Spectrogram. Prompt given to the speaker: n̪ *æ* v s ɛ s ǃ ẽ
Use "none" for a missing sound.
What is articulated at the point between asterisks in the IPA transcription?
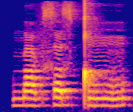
æ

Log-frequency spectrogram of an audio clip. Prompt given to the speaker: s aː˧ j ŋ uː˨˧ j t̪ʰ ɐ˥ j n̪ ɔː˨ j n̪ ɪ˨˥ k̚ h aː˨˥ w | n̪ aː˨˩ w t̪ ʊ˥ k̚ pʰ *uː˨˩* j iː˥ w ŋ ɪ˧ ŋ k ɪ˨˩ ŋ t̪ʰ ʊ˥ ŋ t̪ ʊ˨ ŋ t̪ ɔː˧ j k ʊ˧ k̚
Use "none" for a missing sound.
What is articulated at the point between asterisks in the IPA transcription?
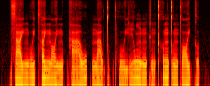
uː˨˩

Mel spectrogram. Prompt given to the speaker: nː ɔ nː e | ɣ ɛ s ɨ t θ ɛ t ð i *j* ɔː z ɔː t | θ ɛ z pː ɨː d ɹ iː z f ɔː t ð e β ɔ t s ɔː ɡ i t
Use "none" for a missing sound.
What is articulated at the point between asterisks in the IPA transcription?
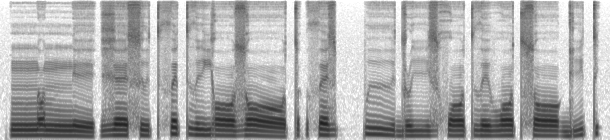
j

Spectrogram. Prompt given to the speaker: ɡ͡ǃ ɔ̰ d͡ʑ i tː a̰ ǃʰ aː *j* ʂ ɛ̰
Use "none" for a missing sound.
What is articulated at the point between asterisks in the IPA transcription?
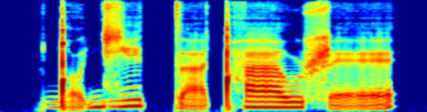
w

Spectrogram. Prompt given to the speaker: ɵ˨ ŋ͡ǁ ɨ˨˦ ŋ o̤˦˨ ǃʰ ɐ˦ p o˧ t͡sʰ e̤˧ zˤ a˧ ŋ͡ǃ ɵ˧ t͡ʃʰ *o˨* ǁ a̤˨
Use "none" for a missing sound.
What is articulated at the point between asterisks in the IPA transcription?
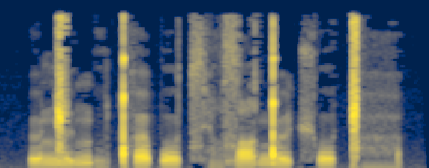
o˧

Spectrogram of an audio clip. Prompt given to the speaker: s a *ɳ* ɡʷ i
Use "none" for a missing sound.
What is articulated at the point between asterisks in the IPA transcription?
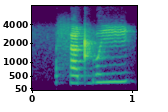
ʈ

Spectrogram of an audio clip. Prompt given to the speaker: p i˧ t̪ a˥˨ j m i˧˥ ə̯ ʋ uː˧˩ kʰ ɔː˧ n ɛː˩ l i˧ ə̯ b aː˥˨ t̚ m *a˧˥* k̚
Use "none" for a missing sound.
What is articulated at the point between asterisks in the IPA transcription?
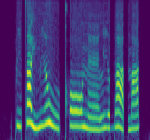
a˧˥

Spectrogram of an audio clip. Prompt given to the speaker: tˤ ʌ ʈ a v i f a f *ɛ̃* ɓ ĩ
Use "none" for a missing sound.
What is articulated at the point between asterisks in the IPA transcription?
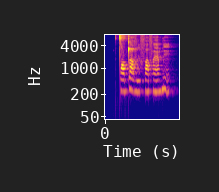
ɛ̃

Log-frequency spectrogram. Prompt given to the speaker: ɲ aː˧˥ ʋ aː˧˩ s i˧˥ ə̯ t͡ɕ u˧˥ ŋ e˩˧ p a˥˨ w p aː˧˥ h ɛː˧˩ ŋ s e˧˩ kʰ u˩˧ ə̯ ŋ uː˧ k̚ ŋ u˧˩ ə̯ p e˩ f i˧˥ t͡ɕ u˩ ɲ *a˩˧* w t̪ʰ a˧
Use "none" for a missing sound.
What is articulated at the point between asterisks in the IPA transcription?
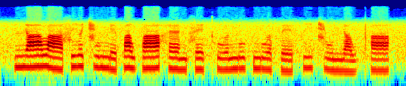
a˩˧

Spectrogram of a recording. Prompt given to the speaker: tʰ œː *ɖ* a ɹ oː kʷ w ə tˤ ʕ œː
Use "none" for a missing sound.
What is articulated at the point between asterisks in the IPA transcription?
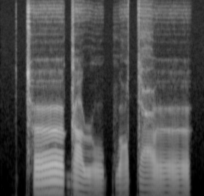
ɡ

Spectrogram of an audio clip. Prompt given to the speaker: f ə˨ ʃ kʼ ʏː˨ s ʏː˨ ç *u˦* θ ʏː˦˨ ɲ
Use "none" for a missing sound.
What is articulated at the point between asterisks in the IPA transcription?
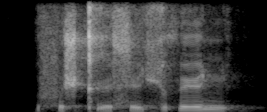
u˦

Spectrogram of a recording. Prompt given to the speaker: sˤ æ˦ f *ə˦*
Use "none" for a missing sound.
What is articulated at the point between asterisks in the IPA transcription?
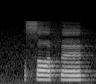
æ˦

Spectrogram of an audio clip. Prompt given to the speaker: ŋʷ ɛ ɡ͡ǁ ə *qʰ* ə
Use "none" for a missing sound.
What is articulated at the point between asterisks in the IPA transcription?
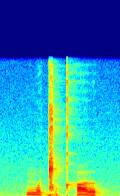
qʰ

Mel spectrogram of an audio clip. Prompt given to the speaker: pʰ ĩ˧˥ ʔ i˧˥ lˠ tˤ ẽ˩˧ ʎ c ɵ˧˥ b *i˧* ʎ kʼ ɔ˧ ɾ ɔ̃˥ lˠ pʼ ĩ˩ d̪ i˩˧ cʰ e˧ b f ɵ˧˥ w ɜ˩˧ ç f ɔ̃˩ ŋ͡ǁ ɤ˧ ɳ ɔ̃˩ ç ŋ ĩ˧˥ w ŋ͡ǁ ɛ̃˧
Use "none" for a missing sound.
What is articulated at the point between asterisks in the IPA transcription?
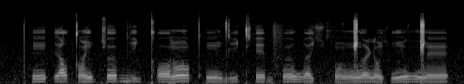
i˥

